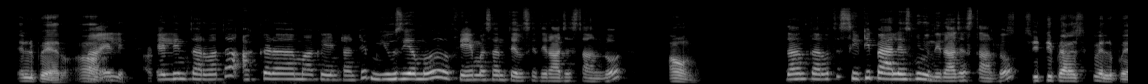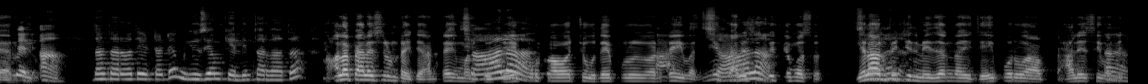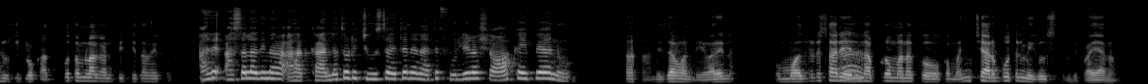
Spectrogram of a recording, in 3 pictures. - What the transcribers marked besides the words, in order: in English: "సిటీ ప్యాలెస్"; in English: "సిటీ ప్యాలెస్‌కి"; in English: "ఫేమస్"; in English: "ప్యాలెస్"; giggle
- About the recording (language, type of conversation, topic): Telugu, podcast, మీకు ఇప్పటికీ గుర్తుండిపోయిన ఒక ప్రయాణం గురించి చెప్పగలరా?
